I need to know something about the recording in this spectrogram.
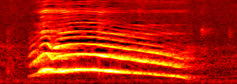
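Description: A small dog howling once: one long call, rising slightly and then falling in pitch over about a second and a half.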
